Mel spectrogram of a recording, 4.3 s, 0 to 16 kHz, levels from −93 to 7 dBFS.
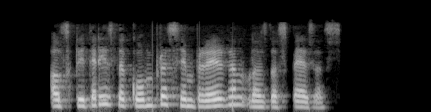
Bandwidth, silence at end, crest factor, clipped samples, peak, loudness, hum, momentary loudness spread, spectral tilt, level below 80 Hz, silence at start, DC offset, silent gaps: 7.6 kHz; 1 s; 16 dB; under 0.1%; -2 dBFS; -17 LUFS; none; 6 LU; -6 dB/octave; -60 dBFS; 0.5 s; under 0.1%; none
